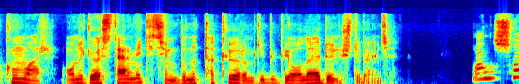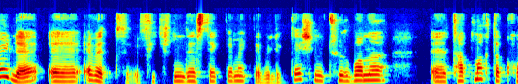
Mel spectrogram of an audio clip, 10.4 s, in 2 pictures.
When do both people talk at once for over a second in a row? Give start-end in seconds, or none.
none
